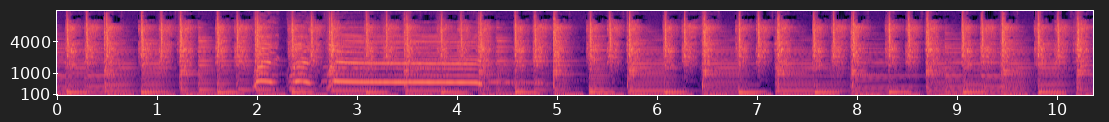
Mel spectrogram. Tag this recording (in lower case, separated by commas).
sound effect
